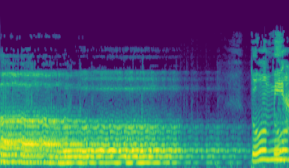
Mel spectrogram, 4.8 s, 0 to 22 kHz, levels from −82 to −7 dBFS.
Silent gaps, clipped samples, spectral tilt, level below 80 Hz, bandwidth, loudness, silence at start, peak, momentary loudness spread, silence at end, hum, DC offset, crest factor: none; under 0.1%; -6.5 dB/octave; -46 dBFS; 10.5 kHz; -10 LUFS; 0 s; 0 dBFS; 18 LU; 0 s; none; under 0.1%; 10 dB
